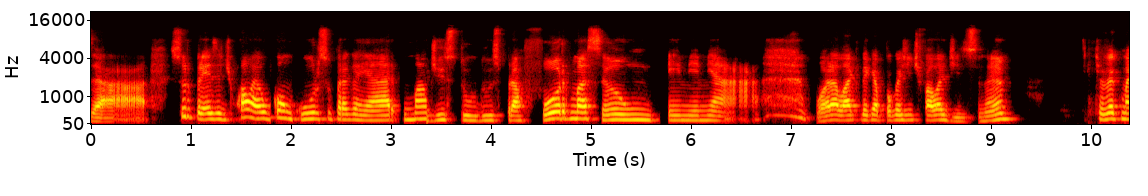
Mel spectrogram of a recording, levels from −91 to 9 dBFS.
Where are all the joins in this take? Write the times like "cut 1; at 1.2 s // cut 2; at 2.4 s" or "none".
cut 1; at 1.8 s // cut 2; at 3.4 s // cut 3; at 5.7 s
